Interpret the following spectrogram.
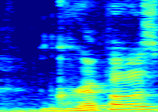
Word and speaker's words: Grippo's: i like that name i said it right now grippo's like is that like a hippo you i'm going to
